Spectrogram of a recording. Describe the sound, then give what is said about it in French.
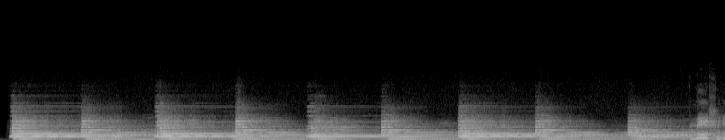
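The large bells of Notre-Dame in Paris ring out in a steady sequence of rich, resonant strikes about every one and a half seconds, each tone swelling and lingering into the next, loud with no talking. “Notre-Dame à Paris, qui sonnait les glaces et les carillons, qui sonnait la joie et la peine, cloche de Notre-Dame à Paris, vous êtes vieille comme le monde, vous êtes pauvre comme la Seine”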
